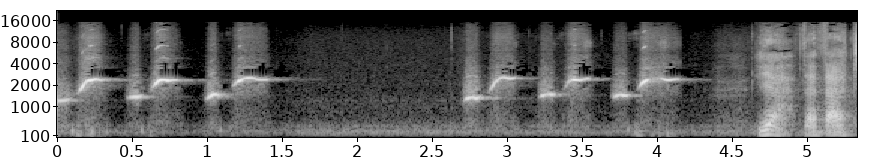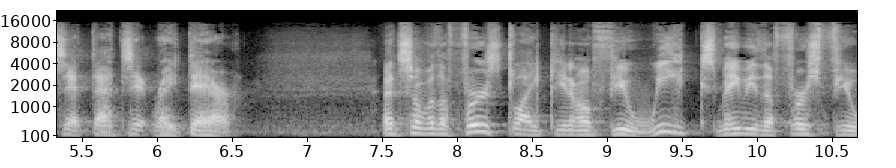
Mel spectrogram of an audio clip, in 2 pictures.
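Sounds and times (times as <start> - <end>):
person whistling a ringtone-style tune: 0.0 - 1.6, 2.7 - 4.3
speech: 4.7 - 6.6, 7.5 - 10.6.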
